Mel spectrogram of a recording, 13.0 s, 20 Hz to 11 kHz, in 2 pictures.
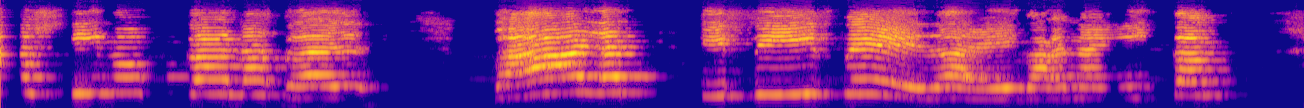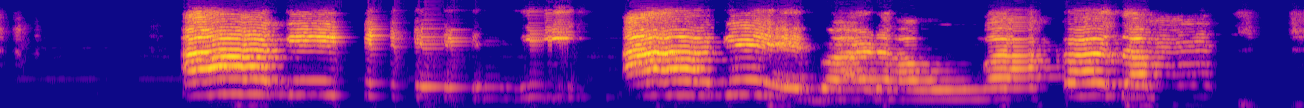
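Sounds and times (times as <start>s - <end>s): child singing unaccompanied: 0.0s - 6.2s, 7.4s - 13.0s.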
